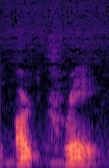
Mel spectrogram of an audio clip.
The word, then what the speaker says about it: Aart Kraay: economists David Dollar and Art Cray have argued, and that's so cool, his name is spelled A-A-R-T-K-R-A-A-Y. So U.S.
